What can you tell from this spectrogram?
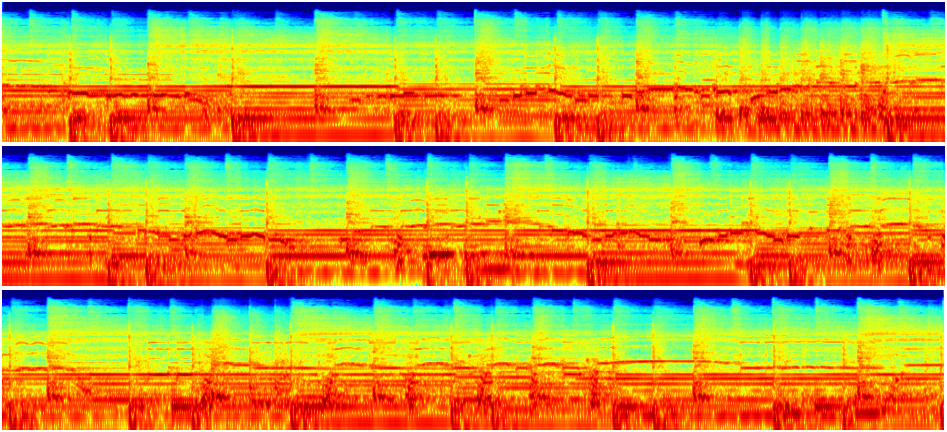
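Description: A band playing a slow blues-rock instrumental: electric guitars, one a hollow-body archtop, over a drum kit. A lead guitar line of bent, wavering notes runs over held chords.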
